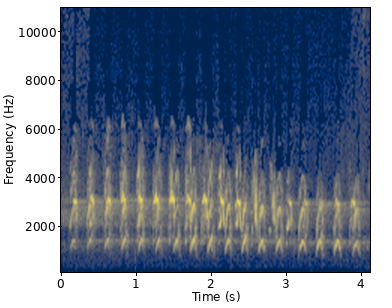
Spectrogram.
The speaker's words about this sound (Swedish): Nu är vi inne i en djup skog och från en trädkrona hör vi en duvhök. Det är inte olikt havsörnens kacklande läte som vi hörde i början och som kommer här igen.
